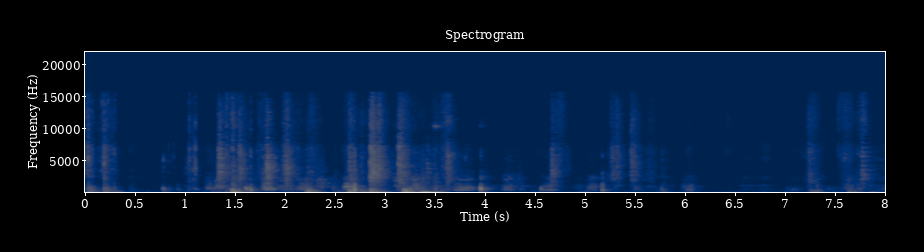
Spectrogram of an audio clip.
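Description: A dog whimpering, with a run of short breathy sounds between the whines, busiest in the first half.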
